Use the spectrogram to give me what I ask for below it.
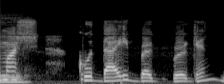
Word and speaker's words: Dimash Kudaibergen: D- Dimash Kudai Bergen.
